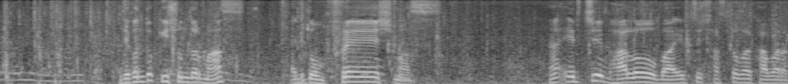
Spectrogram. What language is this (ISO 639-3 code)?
ara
